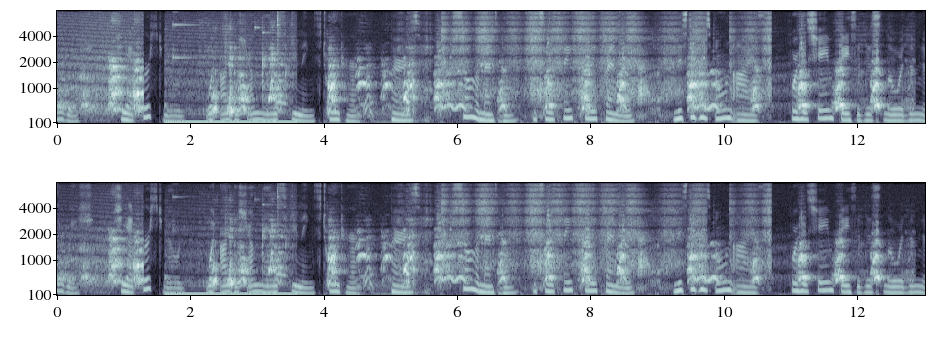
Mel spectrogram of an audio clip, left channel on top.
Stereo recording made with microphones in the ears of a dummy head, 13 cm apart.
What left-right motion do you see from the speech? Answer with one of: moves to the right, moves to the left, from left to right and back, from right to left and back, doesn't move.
moves to the left.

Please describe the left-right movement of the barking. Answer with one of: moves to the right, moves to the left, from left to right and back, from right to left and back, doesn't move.
from left to right and back.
